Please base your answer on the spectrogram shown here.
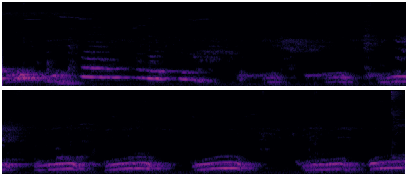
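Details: A pigeon courting indoors gives a clear series of low, bubbling coos, each phrase swelling and then fading, repeated roughly every second after a longer opening coo.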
